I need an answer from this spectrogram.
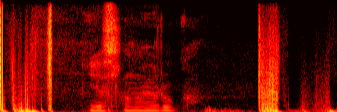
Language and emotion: Russian, neutral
